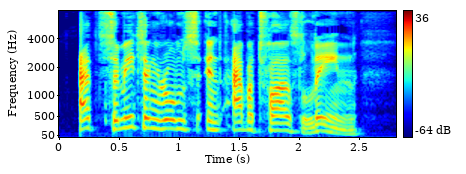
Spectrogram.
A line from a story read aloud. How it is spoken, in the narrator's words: said Otto triumphantly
